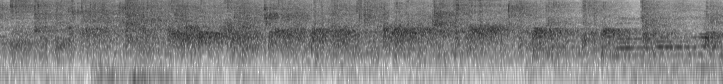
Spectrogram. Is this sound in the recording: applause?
yes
